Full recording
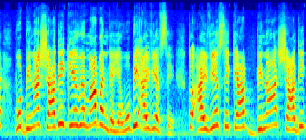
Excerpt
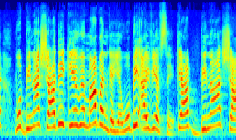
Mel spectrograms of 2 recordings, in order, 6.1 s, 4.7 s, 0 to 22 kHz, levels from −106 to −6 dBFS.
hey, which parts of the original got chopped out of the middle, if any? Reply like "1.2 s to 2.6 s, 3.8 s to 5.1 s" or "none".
3.5 s to 4.6 s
